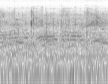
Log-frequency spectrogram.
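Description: Voices of people talking at a distance, not loud enough to make out words, over a steady low rumble.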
